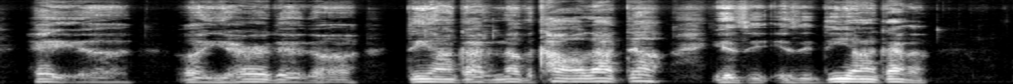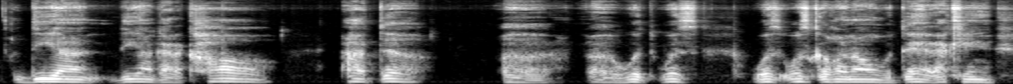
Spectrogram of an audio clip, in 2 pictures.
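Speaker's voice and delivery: secretive, hushed, stammering half-whisper. Imitating the caller asking about Dion's call: imitating Nesto half-whispering. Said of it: "So he's like".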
